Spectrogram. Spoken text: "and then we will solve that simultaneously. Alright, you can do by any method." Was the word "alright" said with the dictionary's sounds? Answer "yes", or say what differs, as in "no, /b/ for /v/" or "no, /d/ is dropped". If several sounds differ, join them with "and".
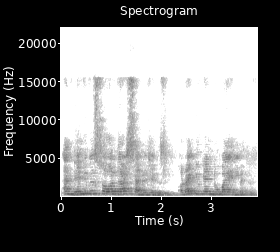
yes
